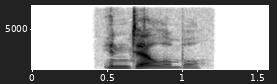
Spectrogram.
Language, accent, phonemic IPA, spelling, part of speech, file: English, US, /ɪnˈdɛləbl/, indelible, adjective, En-us-indelible.ogg
- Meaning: 1. Having the quality of being difficult to delete, remove, wash away, blot out, or efface 2. Incapable of being canceled, lost, or forgotten 3. Incapable of being annulled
